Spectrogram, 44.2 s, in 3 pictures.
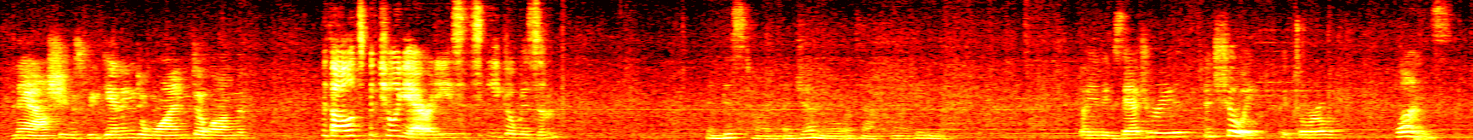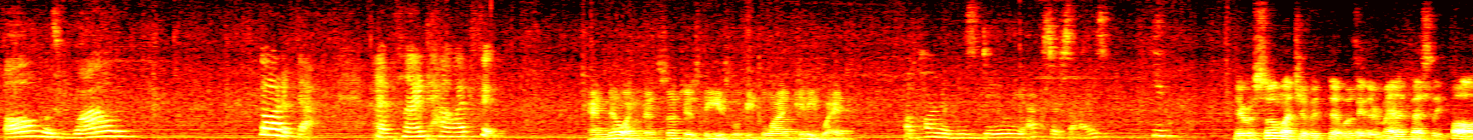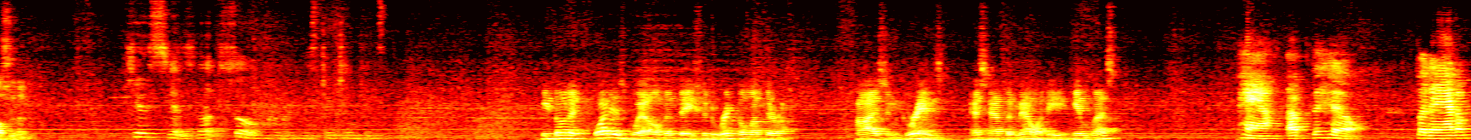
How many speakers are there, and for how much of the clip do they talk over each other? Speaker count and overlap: ten, no overlap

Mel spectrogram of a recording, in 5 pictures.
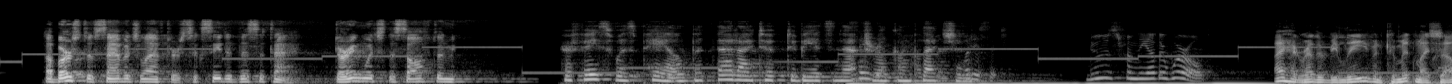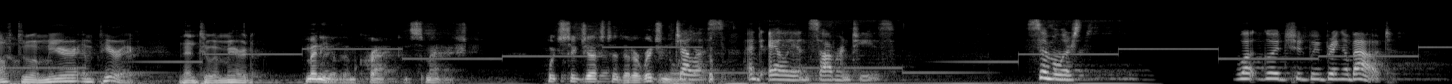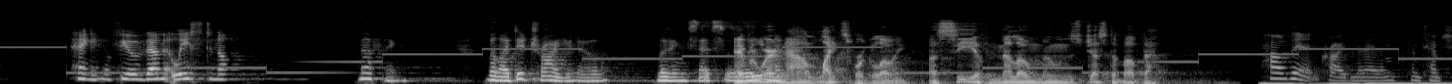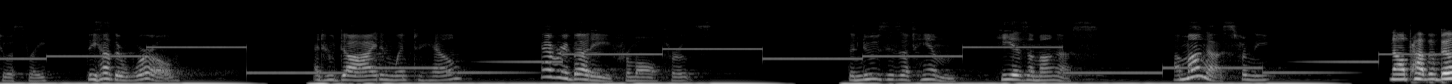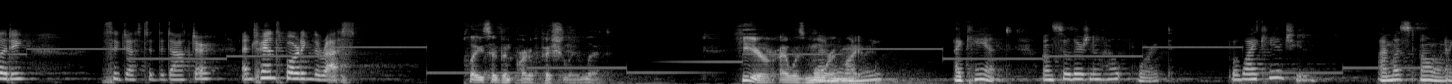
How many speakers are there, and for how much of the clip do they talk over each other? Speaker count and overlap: nine, about 4%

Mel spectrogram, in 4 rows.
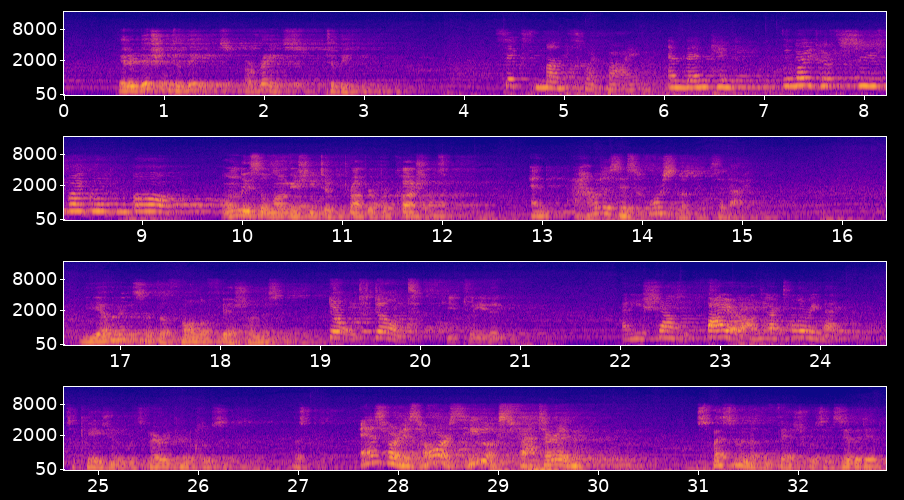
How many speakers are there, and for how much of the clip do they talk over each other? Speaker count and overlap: eight, no overlap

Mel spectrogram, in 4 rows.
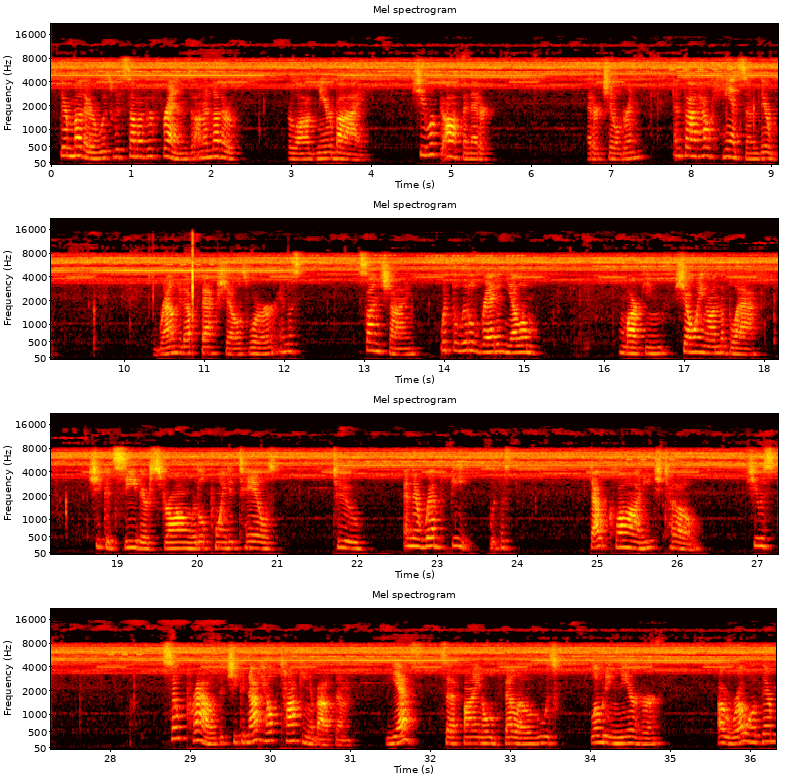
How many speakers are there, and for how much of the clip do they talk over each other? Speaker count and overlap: one, no overlap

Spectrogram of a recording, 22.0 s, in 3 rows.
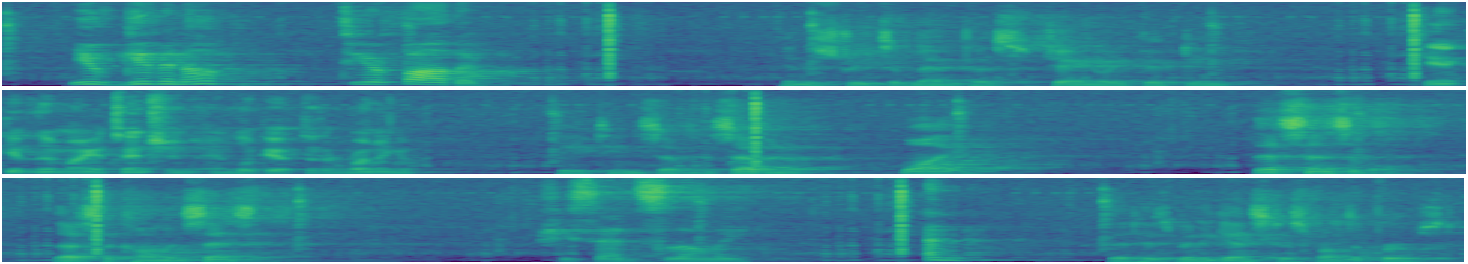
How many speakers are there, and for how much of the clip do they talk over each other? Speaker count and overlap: three, no overlap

